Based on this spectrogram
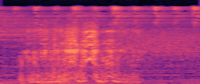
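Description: A horse neighing, one of the crusaders' mounts on a long summer ride across Europe in stifling heat; a single rough, throaty whinny of about a second, loud and alone, then fading away.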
